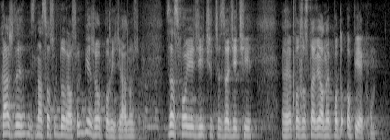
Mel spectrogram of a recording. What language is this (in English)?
Polish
